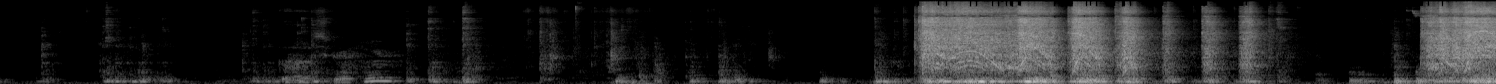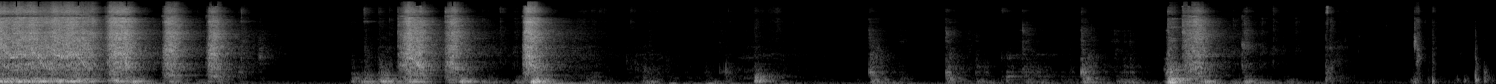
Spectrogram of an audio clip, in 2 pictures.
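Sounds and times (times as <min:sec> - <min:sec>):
power drill driving screws: 0:09.2 - 0:12.9, 0:14.2 - 0:17.6, 0:18.9 - 0:20.8, 0:26.6 - 0:27.5.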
